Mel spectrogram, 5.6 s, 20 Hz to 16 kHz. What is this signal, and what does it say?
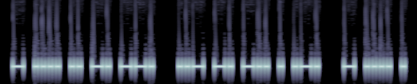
Morse code, heard as a keyed tone, about 25 wpm, 700 Hz. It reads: THING UNDER THE
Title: Sentences from Top 1000 Words - Review Part 5 - 25wpm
